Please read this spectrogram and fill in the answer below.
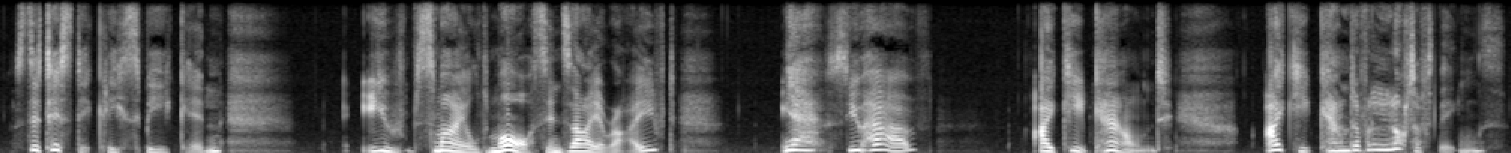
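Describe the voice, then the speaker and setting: A British woman playing a possessive, teasing girlfriend spirit who lives in the listener's head, in soft, breathy, intimate ASMR roleplay that often drops to a whisper. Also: a little high, dry recording. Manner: soft, breathy, slow, deliberate pauses. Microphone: close microphone, dry.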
